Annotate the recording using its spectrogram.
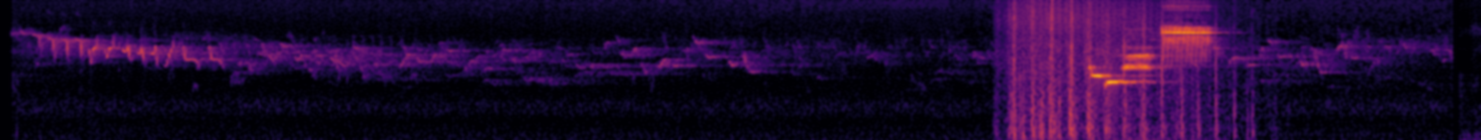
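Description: Songbird singing: a quick run of whistled notes, each sliding down in pitch and the run falling as it goes, then softer, scattered chirps. About ten seconds in comes the loudest sound, a rapid rattling burst of about two seconds with a few short high tones over it, after which faint chirping returns.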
